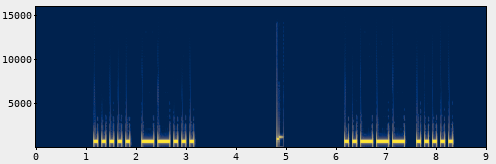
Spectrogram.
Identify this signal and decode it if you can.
Morse code, heard as a keyed tone, about 15 wpm, 700 Hz. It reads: 5 7 2 5
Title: Common Cut Numbers - 2-Digit 15wpm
